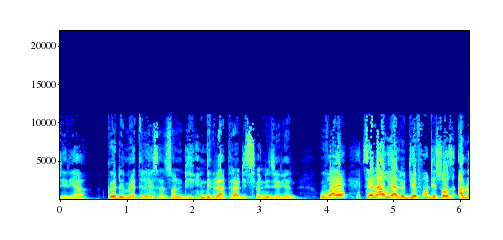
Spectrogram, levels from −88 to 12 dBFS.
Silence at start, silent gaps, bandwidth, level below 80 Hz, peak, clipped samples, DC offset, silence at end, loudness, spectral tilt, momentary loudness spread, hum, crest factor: 0 s; none; 11.5 kHz; -52 dBFS; -2 dBFS; under 0.1%; under 0.1%; 0 s; -16 LUFS; -5.5 dB/octave; 14 LU; none; 14 dB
